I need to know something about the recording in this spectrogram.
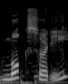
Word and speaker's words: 목소리: hango word number 190 this is pronounced as a three syllable word the first syllable is mo second syllable is so and third syllable is re pronounce it with me the word moksori is the korean noun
